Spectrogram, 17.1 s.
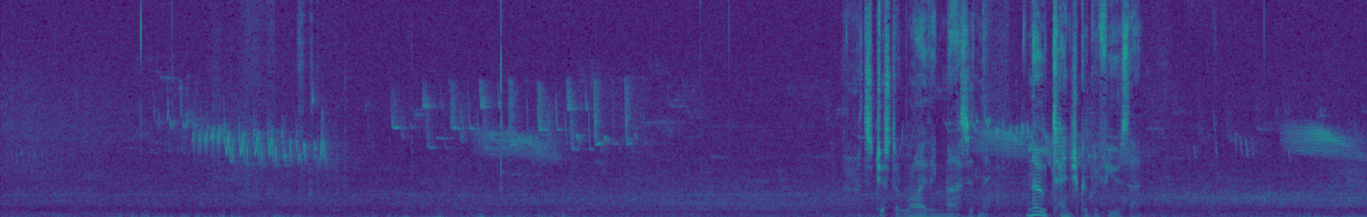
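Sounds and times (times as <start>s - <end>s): wind rumble on microphone: 0.0s - 10.9s, 14.2s - 17.0s
small bird singing trills: 1.8s - 9.2s, 10.1s - 17.0s.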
